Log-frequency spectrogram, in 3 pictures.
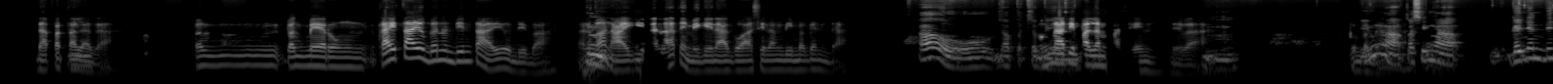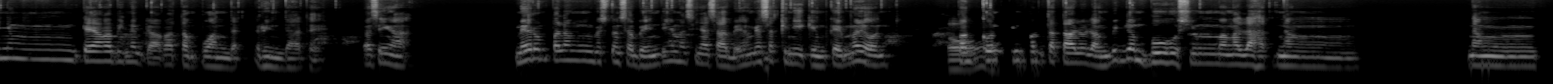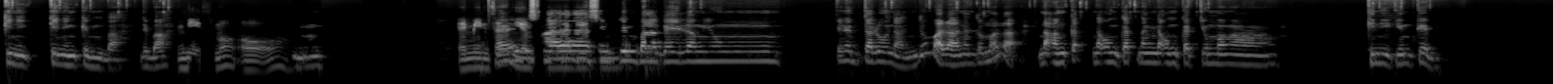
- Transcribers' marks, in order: static; dog barking; other background noise; distorted speech; tapping
- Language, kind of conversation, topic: Filipino, unstructured, Ano ang mga simpleng bagay na nagpapasaya sa inyong relasyon?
